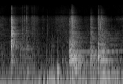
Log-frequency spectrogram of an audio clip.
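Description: Metal clicks and clatter as the cover of a bandsaw's upper wheel housing is unlatched and handled: one sharp click just after the start, then a louder clatter with a brief ring past the middle.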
